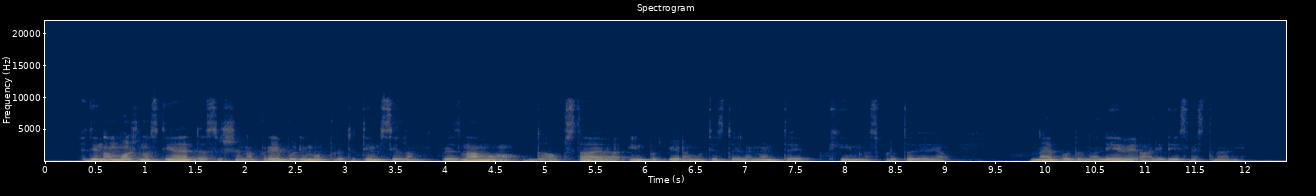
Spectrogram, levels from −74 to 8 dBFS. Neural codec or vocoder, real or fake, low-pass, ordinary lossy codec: none; real; 9.9 kHz; Opus, 24 kbps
